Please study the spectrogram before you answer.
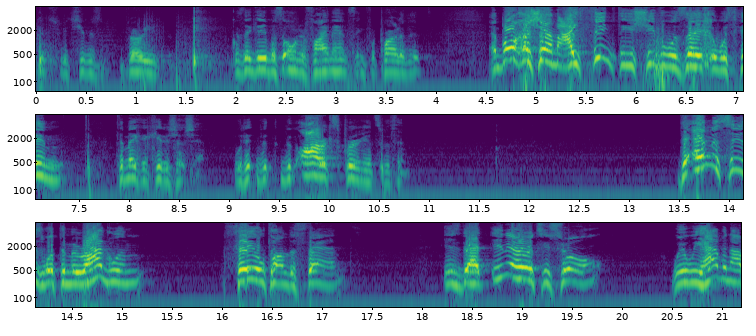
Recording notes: Shiur recorded in Yeshivas Ohr Reuven, Monsey NY.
